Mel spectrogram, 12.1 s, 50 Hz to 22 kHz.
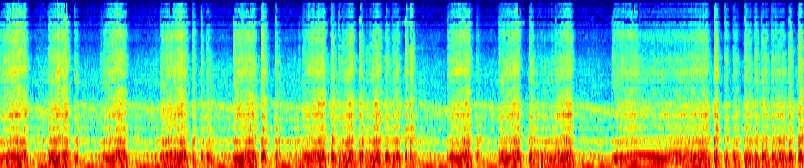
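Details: Freshly installed Ford Zetec turbo in an MK1 Fiesta on its first start: rough, lumpy revving that rises and falls unevenly, stumbling on each blip; running rich and untuned.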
